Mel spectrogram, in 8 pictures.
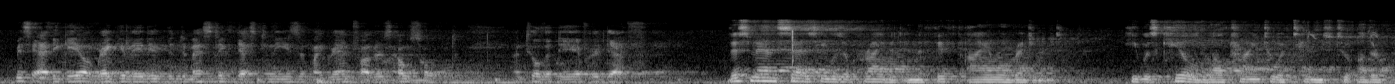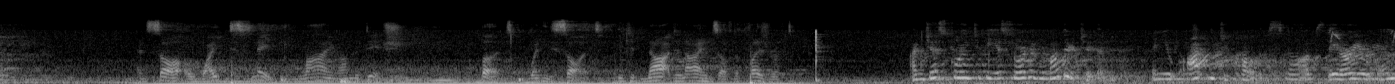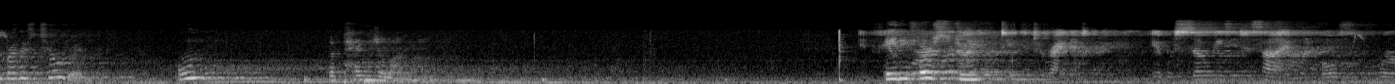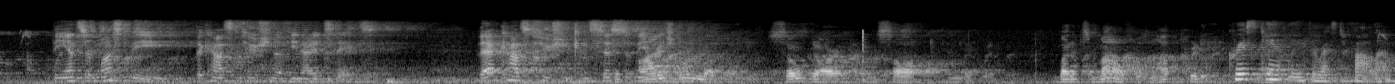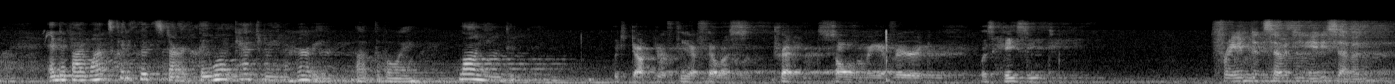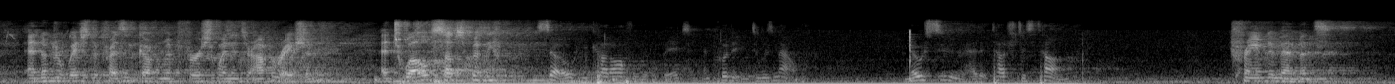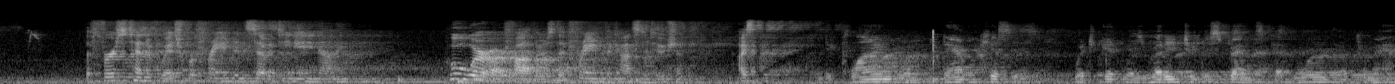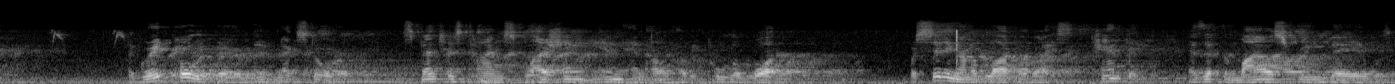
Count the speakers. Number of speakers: nine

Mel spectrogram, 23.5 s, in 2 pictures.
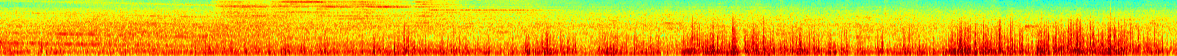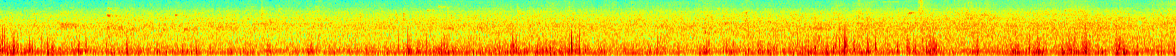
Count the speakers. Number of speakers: zero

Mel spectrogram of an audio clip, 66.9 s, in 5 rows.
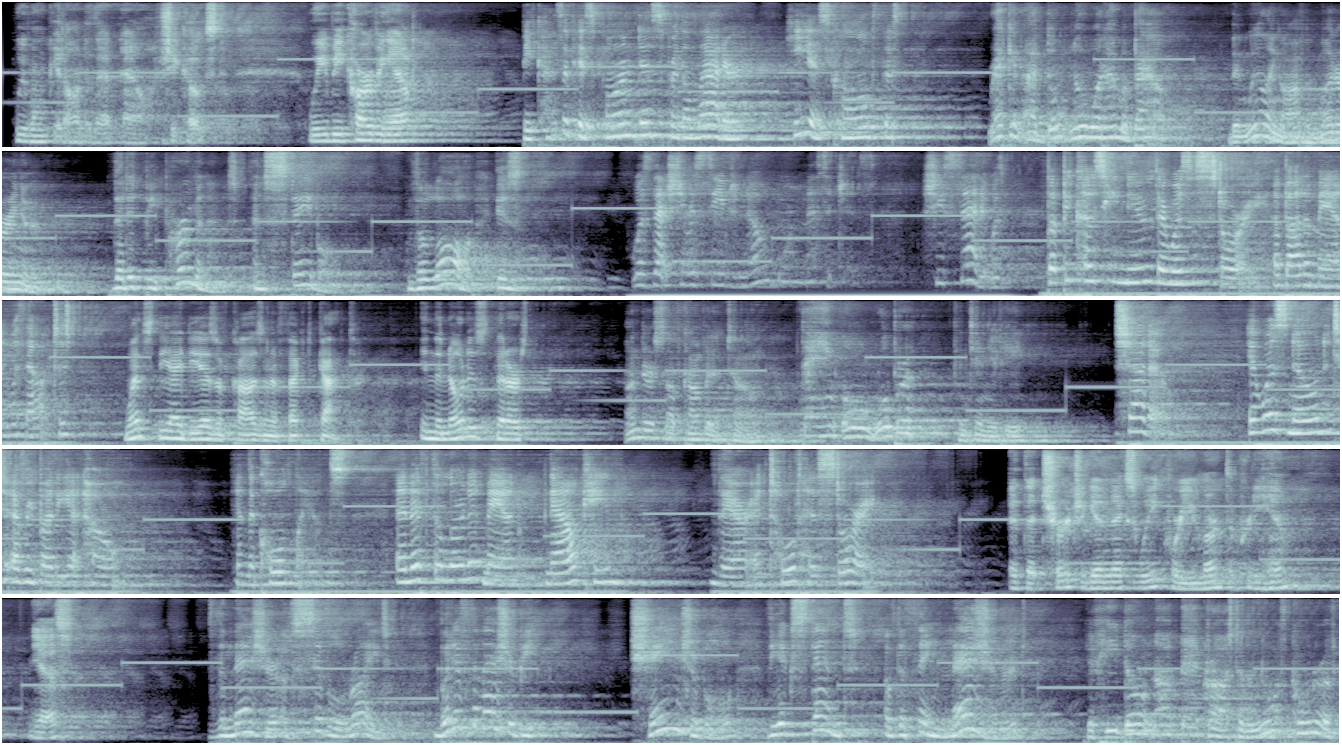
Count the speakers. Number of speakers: seven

